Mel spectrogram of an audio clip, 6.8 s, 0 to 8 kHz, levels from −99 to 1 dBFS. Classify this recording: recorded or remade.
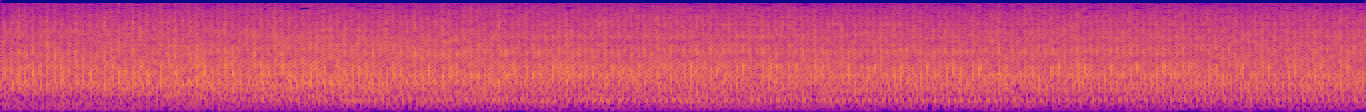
remade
